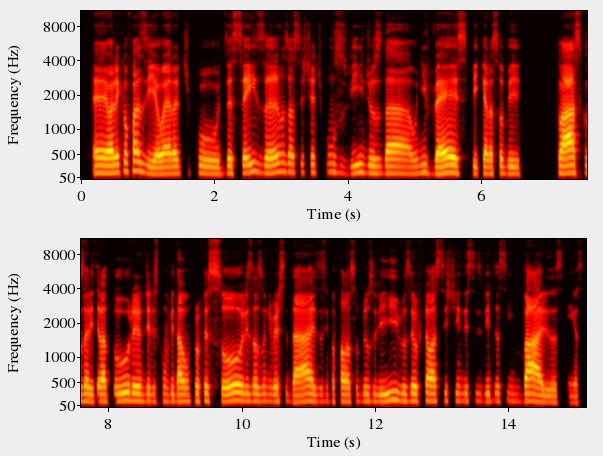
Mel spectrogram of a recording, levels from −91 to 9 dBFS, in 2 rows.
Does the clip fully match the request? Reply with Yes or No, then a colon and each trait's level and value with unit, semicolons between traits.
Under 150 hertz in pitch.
Yes: medium, 140 Hz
